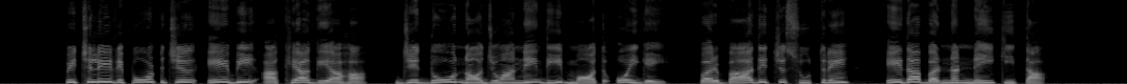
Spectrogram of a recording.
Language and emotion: Dogri, neutral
